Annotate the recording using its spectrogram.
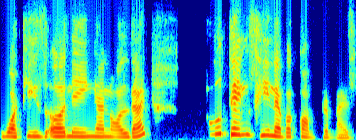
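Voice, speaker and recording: A woman with an Indian accent, dry and close with no echo, against a quiet background. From India, Mumbai. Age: 60s. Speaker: retired banker. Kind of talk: interview.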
